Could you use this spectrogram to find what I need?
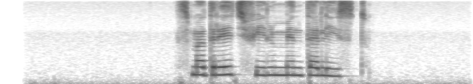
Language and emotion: Russian, neutral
